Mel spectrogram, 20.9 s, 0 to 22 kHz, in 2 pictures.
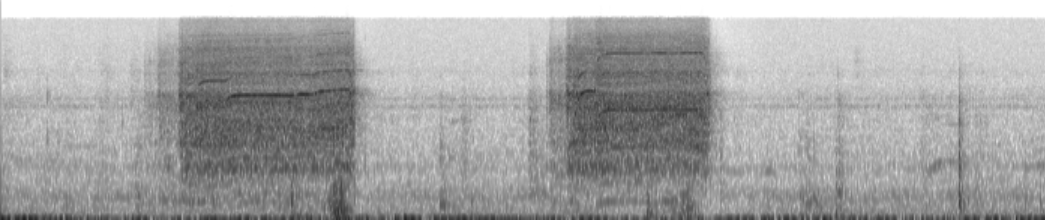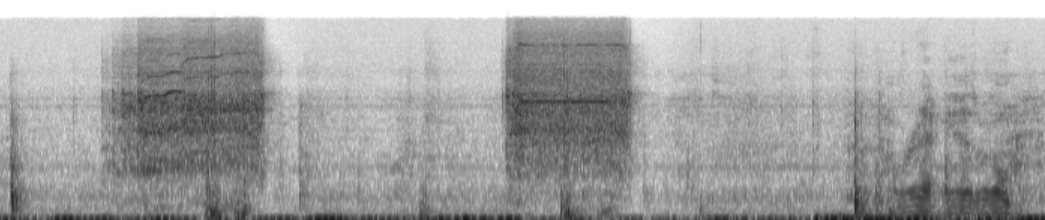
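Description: A power drill drives screws into a Perception Outlaw 11.5 kayak hull while an anchor trolley and deck hatch are installed, with four separate bursts of whirring a few seconds apart and handling noises and a voice in the gaps.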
